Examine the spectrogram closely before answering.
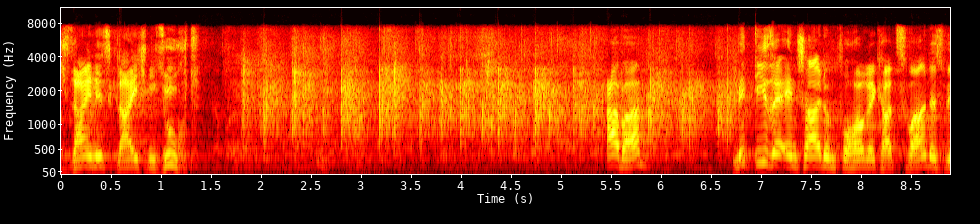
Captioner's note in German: Beifall bei der CDU und dem BÜNDNIS 90/DIE GRÜNEN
